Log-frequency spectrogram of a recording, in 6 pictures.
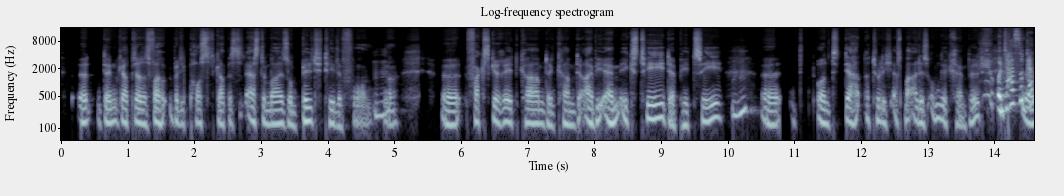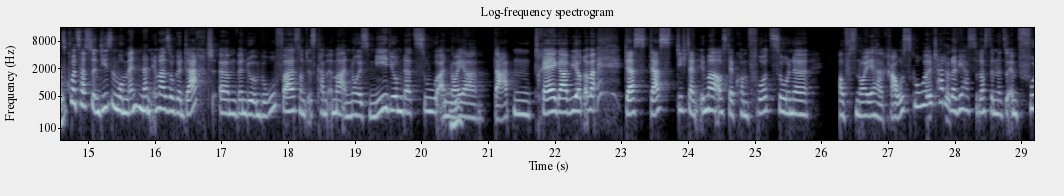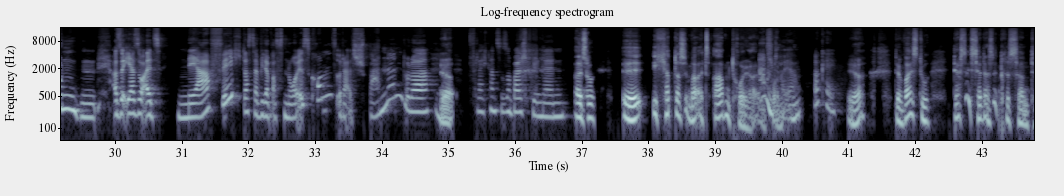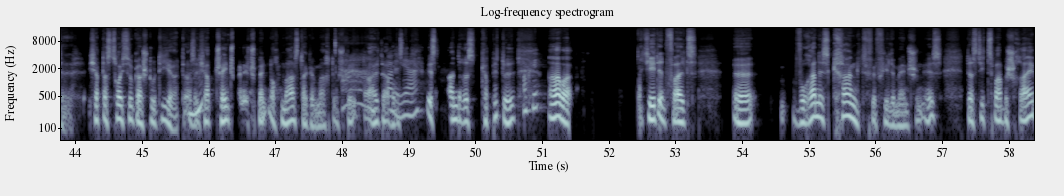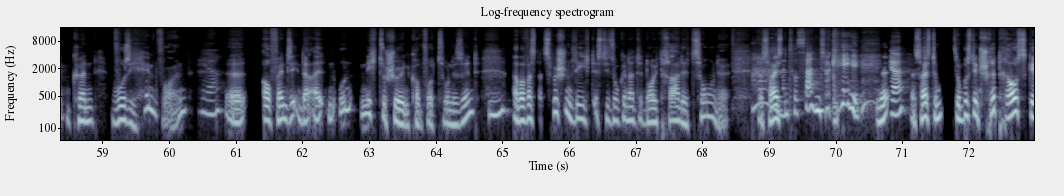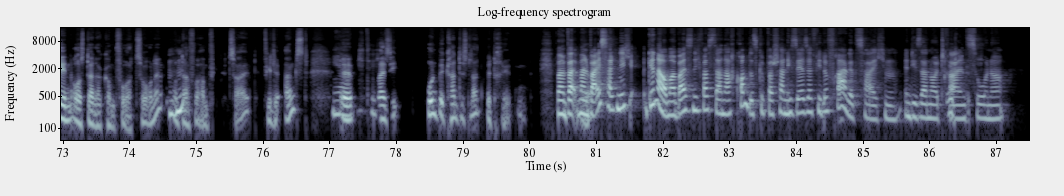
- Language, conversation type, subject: German, podcast, Welche Erfahrung hat dich aus deiner Komfortzone geholt?
- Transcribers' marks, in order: stressed: "nervig"; in English: "Change Management"; other noise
